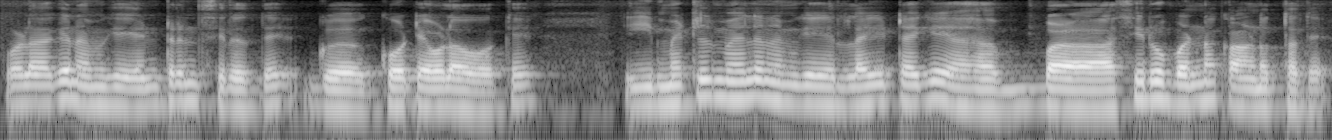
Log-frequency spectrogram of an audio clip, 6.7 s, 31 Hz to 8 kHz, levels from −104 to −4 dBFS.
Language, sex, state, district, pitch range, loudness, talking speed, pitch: Kannada, male, Karnataka, Bellary, 115-140 Hz, -21 LUFS, 170 wpm, 125 Hz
